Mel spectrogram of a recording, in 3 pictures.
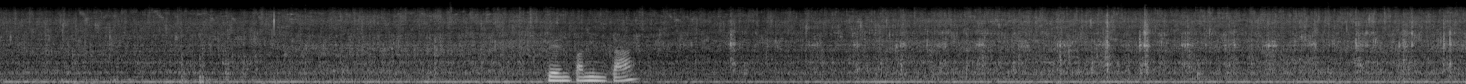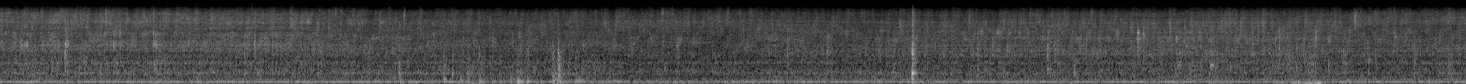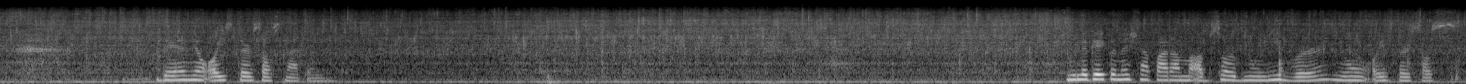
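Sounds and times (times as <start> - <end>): liver sizzling in a pan: 0.0 - 43.9.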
